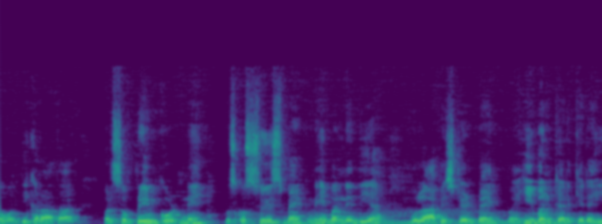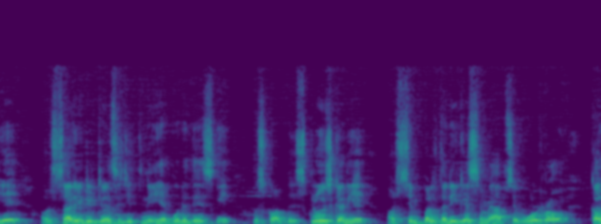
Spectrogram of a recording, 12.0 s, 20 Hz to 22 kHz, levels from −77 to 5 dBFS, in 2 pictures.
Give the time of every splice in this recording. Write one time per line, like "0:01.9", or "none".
none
